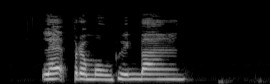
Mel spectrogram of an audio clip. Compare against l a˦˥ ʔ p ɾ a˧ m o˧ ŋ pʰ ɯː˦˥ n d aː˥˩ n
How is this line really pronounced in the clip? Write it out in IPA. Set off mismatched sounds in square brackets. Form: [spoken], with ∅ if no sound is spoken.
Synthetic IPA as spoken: l [ɛ˦˥] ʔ p ɾ a˧ m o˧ ŋ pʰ ɯː˦˥ n [b] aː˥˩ n

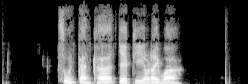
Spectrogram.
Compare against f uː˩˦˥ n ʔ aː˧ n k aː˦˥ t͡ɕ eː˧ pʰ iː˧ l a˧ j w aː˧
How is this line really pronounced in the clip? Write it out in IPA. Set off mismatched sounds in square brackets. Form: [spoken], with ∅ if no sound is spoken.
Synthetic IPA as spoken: [s] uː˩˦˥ n [k] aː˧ n [kʰ] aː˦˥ t͡ɕ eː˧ pʰ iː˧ [ɾ] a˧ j w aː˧

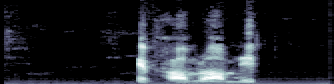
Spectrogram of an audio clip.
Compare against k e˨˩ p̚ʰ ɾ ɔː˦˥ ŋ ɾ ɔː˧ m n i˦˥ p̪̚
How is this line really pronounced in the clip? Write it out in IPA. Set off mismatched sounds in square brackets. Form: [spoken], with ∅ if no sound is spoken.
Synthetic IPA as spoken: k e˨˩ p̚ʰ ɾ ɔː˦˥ [m] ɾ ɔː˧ m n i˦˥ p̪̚

